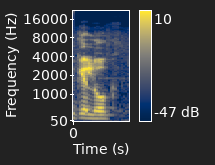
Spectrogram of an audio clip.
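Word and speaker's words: قُلْ: है ना जी अच्छा लेकिन जो हम प्रोनाउंस कर रहे होते हैं ना वो यह कर रहे होते हैं यह वाली काफ जिसको हम कश वाली काफ कहते हैं अब यह वाली जो काफ है कैंची वाली काफ और यह दूसरे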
